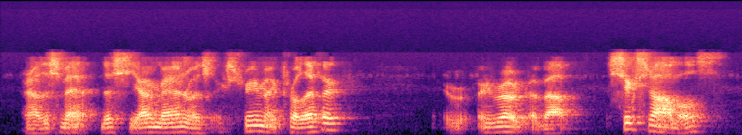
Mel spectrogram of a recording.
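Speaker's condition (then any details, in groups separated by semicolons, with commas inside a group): Tongue cancer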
